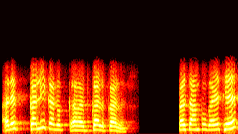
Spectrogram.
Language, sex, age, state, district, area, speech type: Hindi, female, 45-60, Uttar Pradesh, Bhadohi, urban, conversation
